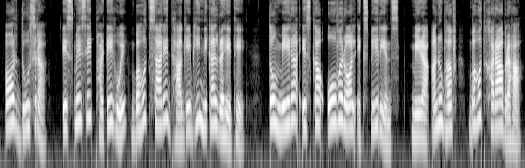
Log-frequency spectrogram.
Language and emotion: Hindi, neutral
